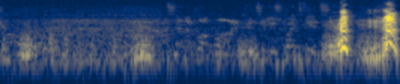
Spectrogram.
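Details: Loose, playing puppies aged four weeks and four days: quiet low murmuring at first, then two sudden shrill yips close together at the very end.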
